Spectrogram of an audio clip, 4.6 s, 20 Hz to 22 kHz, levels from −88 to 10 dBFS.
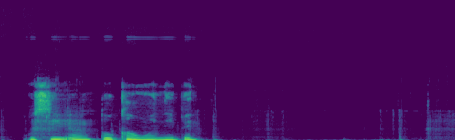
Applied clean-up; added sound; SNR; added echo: neural mask model DeepFilterNet 3.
